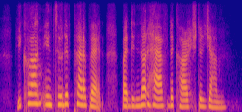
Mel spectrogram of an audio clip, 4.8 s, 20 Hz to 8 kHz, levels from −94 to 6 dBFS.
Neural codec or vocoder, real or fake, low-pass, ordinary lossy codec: codec, 16 kHz in and 24 kHz out, 0.6 kbps, FocalCodec, streaming, 4096 codes; fake; 7.2 kHz; Opus, 16 kbps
